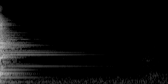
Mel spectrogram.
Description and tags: The sound of a metal folding chair's back being flicked with a finger.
